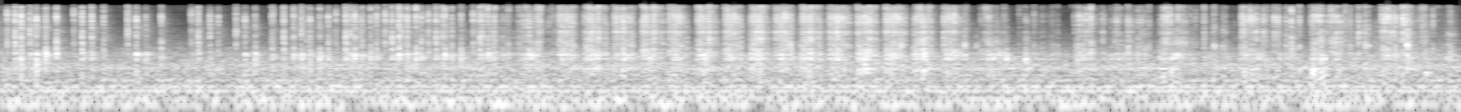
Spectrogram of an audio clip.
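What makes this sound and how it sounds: Long nails tap quickly on the base and sides of a small, hollow orange plastic bowl held upside down in both hands. The result is a quiet, dense stream of bright, dry clicks in an uneven rhythm, each dying away almost at once.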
